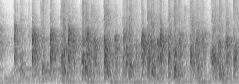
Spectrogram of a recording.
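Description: About four audience members clapping in an uneven, sparse patter of sharp claps over about three seconds, thin and scattered rather than a full round of applause, with a low steady hum underneath.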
